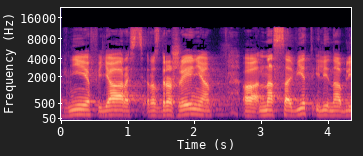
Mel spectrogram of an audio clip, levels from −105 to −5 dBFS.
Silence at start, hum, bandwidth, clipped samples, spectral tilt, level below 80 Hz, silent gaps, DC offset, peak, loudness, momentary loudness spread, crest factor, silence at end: 0.05 s; none; 11.5 kHz; under 0.1%; -1.5 dB/octave; -76 dBFS; none; under 0.1%; -2 dBFS; -21 LUFS; 10 LU; 22 dB; 0 s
